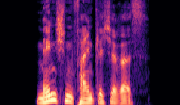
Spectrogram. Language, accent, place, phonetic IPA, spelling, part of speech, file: German, Germany, Berlin, [ˈmɛnʃn̩ˌfaɪ̯ntlɪçəʁəs], menschenfeindlicheres, adjective, De-menschenfeindlicheres.ogg
- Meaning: strong/mixed nominative/accusative neuter singular comparative degree of menschenfeindlich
